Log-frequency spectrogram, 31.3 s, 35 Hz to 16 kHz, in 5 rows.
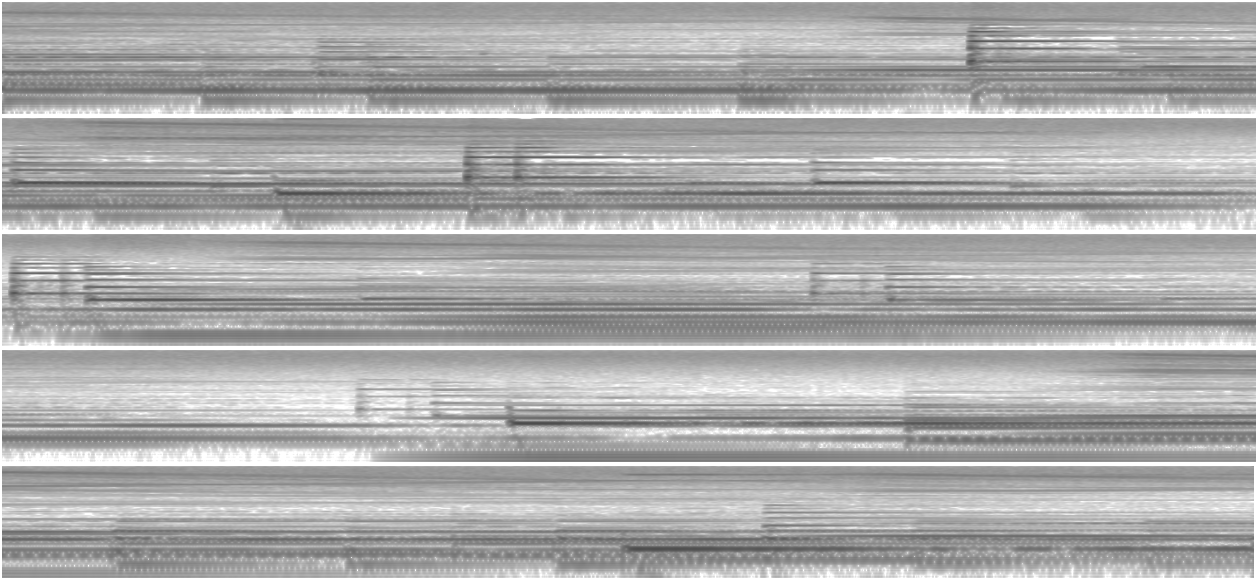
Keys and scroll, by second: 25.7 ctrl+z.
